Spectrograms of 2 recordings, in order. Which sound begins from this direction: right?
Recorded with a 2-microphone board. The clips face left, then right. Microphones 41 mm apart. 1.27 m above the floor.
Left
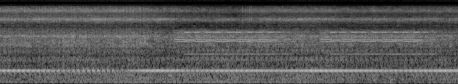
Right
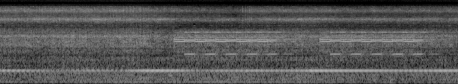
Dripping, at 1.7 s.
